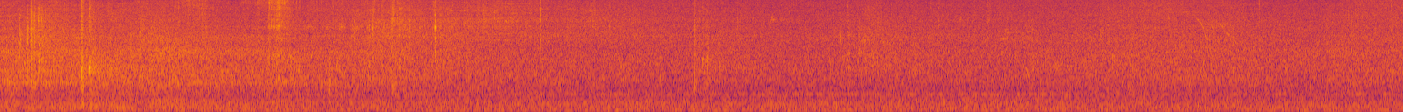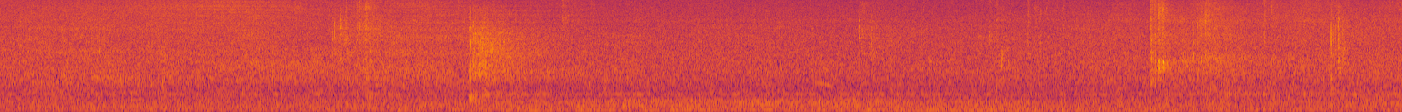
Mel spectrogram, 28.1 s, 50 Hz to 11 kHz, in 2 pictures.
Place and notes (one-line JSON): {"title": "Northwest Washington, Washington, DC, USA - Weekend skateboarding at the Freedom Plaza", "date": "2016-10-18 10:00:00", "description": "Recording at Freedom Plaza, Washington, District of Columbia on a Sunday afternoon. There were about 20-30 skateboarders at this time and there is some light automobile traffic featured on this recording.", "latitude": "38.90", "longitude": "-77.03", "altitude": "21", "timezone": "America/New_York"}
